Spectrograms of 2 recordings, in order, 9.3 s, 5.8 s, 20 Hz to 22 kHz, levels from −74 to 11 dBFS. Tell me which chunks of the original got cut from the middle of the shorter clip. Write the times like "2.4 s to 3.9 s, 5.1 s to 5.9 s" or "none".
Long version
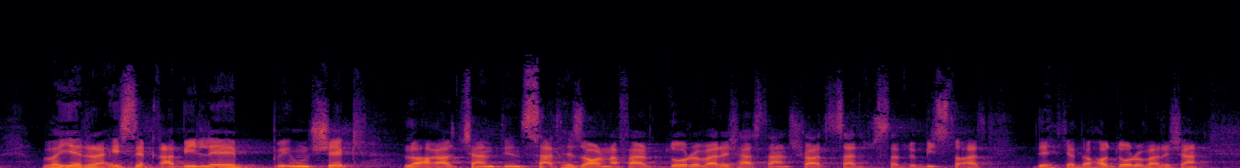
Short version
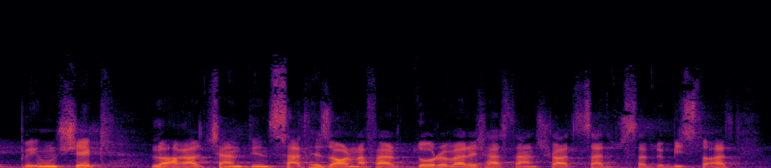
none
